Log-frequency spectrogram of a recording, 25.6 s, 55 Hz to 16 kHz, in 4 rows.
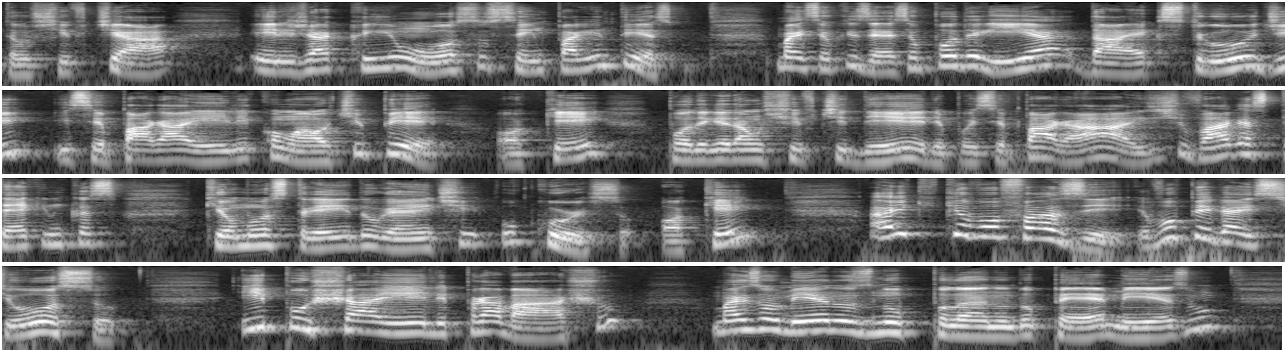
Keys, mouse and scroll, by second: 15.4 ctrl+z, 16.0 scroll up 2, 17.5 KP_3, 21.1 click.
